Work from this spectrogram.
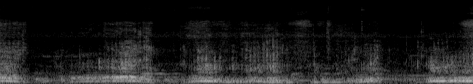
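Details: A family of Staffordshire Bull Terriers tearing apart a toy: low rumbling growls in three bursts separated by quieter gaps, with rustling and scuffling of the struggle over the toy.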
